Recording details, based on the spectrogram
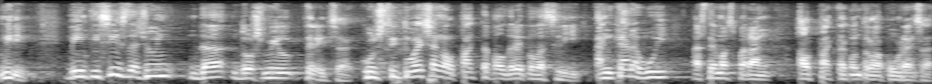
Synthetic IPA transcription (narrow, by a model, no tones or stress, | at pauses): miɾḭ | bint̪isizðəʒuɲd̪əðozmilˠt̪ɾed͡zə̰kunst̪it̪uɛʃənəlˠpak̚t̪əpəlˠd̪ɾɛt̪əðəsiβḭəŋkaɾəːβuj | əst̪ɛməspəɾan | əlˠpak̚t̪əkont̪ɾələpuβɾɛ̰zə̰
